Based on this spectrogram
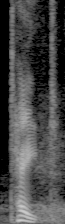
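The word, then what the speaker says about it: טית: say it all together Tate rhymes with Kate Tate so we've got K Tate an easy rhyme and after that you're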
